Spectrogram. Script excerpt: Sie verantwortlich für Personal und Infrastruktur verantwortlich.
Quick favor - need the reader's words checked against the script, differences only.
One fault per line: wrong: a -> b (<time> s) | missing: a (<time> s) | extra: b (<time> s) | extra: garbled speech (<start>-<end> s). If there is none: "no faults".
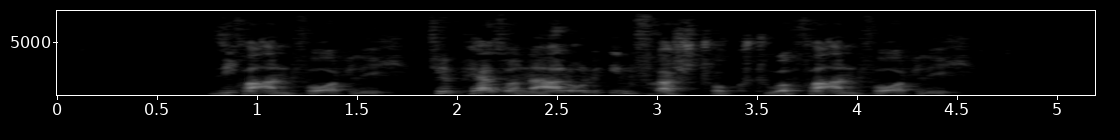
no faults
